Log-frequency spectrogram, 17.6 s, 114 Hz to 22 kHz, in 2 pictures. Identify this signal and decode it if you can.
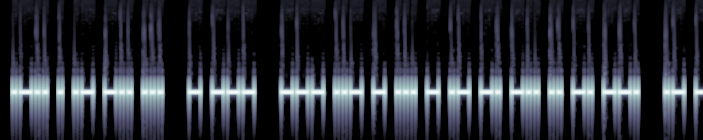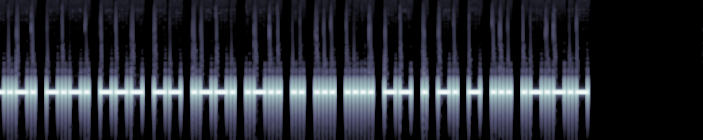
Morse code, heard as a keyed tone, about 25 wpm, 700 Hz. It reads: LEADS TO OUTSTANDING ACCOMPLISHMENTS.
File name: practice / 25wpm / Difficult Sentences with Hints - 25wpm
